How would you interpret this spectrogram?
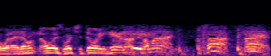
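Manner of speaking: building to a very high, strained yell; forceful demand. Acted. Detective roughing up intruder for answers, heated demand. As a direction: press him harder with each phrase until yelling.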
